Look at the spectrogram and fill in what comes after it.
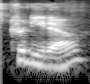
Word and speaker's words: Credito: It's Credito. – All right. – You know, with I guess the second Credito, yeah, the second there, the T is more like a D, and right.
